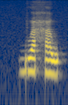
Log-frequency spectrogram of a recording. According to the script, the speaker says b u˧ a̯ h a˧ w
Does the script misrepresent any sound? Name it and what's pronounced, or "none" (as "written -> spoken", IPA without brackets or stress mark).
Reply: none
